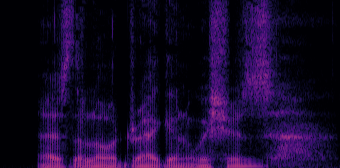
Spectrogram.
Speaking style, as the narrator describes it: Taim murmured wryly

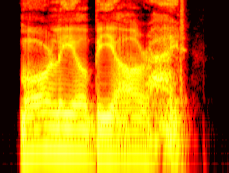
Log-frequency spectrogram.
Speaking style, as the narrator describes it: Thug said huskily

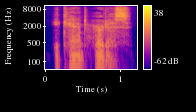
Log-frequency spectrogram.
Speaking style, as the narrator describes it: he whispered, and wished he believed it

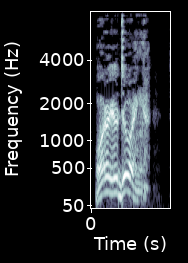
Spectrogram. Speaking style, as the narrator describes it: Straff bellowed, fear giving him strength

